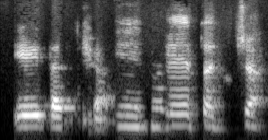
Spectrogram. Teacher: ఇక్కడ మహాప్రాణం లేదు కాబట్టి మామూలు చాలే వస్తాయి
